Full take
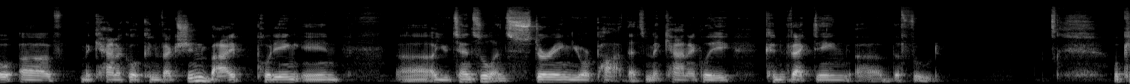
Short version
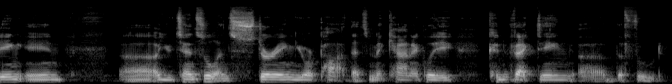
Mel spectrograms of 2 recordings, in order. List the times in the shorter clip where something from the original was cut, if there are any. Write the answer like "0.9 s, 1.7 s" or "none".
none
